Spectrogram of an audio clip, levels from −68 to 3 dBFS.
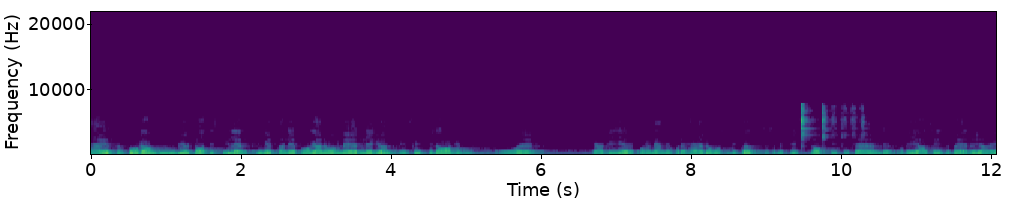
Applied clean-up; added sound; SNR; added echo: none; Dishes, pots, and pans; 9 dB; reverberation time 1.7 s.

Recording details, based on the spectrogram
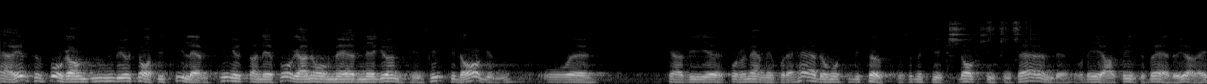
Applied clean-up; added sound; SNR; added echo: neural separator model SepFormer DNS4.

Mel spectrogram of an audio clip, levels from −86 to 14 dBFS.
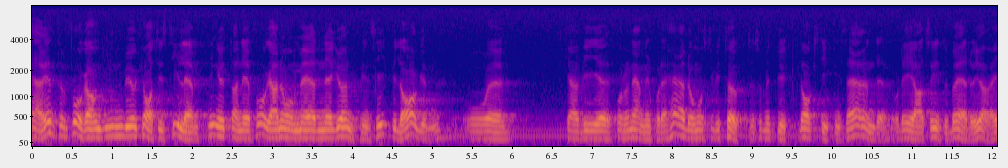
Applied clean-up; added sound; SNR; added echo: none; none; none; none.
